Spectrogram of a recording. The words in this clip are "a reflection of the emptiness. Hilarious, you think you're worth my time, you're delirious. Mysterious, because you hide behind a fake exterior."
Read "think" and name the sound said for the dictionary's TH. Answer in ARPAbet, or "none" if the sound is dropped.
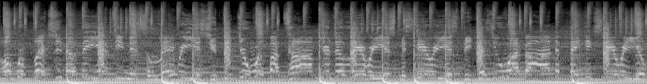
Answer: TH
